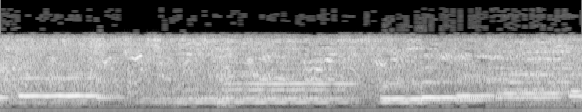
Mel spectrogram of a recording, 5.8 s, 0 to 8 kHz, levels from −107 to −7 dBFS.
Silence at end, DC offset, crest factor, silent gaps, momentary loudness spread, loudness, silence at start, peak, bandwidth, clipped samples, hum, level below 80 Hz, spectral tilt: 0 s; under 0.1%; 12 dB; none; 3 LU; -15 LUFS; 0 s; -4 dBFS; 5.4 kHz; under 0.1%; none; -52 dBFS; -5.5 dB/octave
